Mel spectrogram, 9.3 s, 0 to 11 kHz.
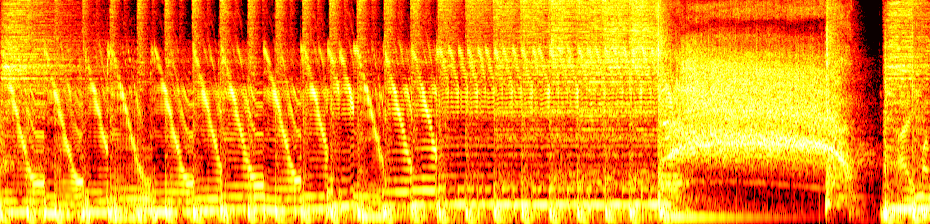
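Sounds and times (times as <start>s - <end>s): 
wobbling bass: 0.0s - 7.1s, 8.8s - 9.2s
rock song with rhythmic pulsing instruments: 0.0s - 9.2s
sudden harsh scream in a rock song: 6.6s - 8.8s.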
